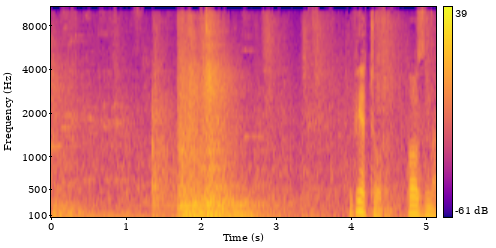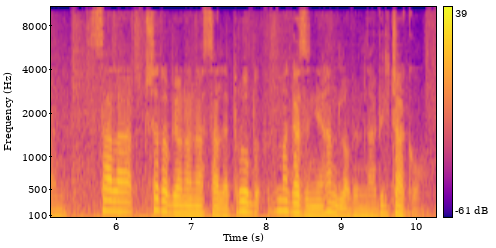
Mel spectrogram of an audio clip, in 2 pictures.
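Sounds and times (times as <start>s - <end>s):
massive door being opened: 1.5s - 3.1s
speech: 4.0s - 10.2s.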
